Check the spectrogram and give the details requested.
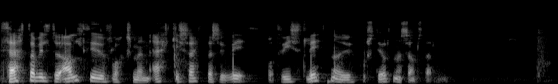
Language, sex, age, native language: Icelandic, male, 20-29, Icelandic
